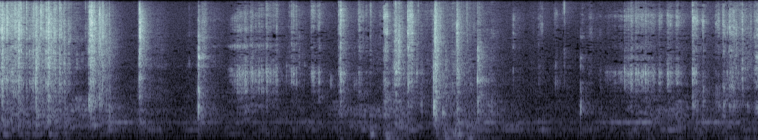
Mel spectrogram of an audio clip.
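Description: A knife shaves a solid soap bar with a red outer layer, held in hand, down to its white-blue core. Crisp, bright scraping strokes come in quick, irregular bursts, with short dry cuts and soft crumbly rasps between them.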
